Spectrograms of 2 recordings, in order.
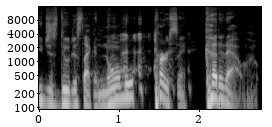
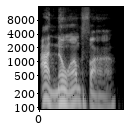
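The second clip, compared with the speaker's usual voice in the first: put-on sassy voice. Imitating how some men brag about their looks: imitating men saying it sassily. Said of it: "That's how they sassy".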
